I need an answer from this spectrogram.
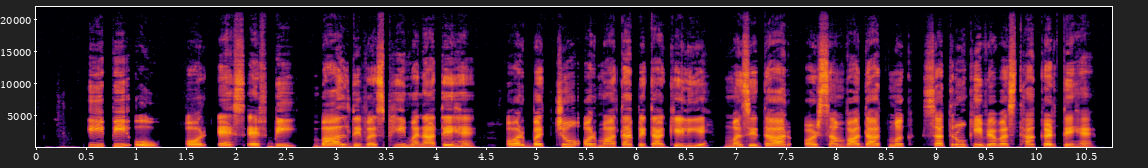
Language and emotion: Hindi, neutral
